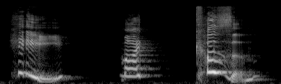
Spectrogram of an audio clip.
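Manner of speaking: very high, scornful, mocking laughing cry through words. Cathy, told that mr. hareton is her cousin, cried with a scornful laugh. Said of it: "cried Cathy with a scornful laugh".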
